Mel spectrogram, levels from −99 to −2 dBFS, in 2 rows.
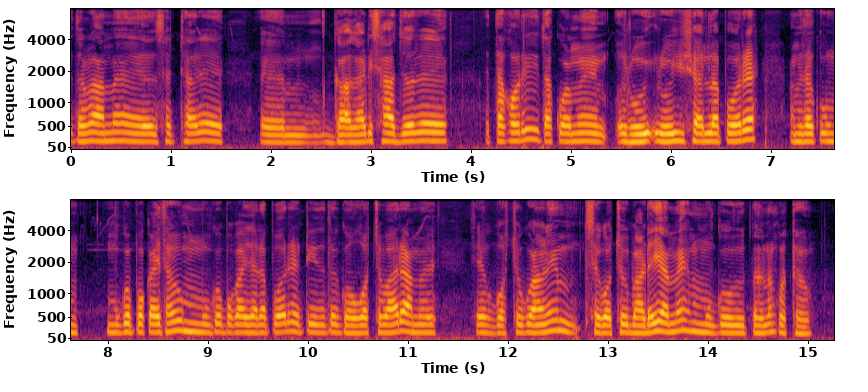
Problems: none marked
